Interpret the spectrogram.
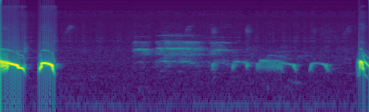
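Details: Low, mellow cooing of a spotted dove in the 'thúc gù' style. Two curved coos open the clip, then faint soft notes and murmurs, and a new coo breaks in at the very end.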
